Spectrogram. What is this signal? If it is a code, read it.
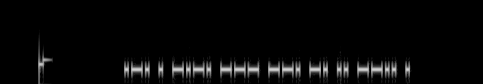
Morse code, heard as a keyed tone, about 34 wpm, 700 Hz. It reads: RECOGNIZE
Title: Sentences from Top 1400 Words - New Word Drill - 35wpm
